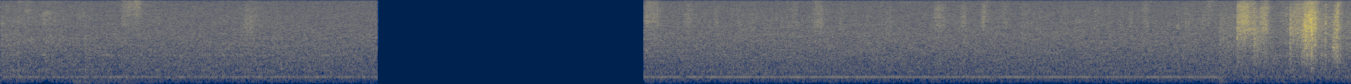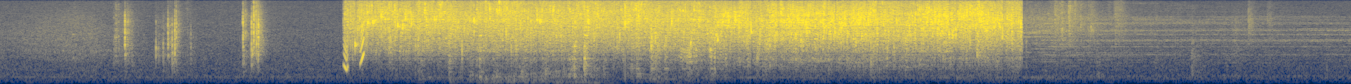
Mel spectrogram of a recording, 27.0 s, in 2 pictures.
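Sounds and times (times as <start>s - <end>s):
food deep-frying in oil: 17.0s - 23.8s.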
